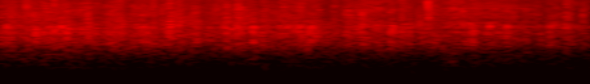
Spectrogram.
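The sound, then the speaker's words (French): An audience applauds God steadily for the full three seconds, a dense, even wash of many hands clapping with no voices standing out. “Voulez-vous l'applaudir, il est Alpha et Oméga, il te tient dans ses mains.”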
